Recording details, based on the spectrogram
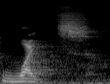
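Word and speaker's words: wight: a nature spirit uh it's pronounced white now the word white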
